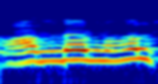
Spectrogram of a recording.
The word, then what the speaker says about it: অন্দরমহল: তো অন্দরমহল শব্দটির উচ্চারণ কি হবে দেখো, অন্দর মহল, আমরা দেখতে পাচ্ছি এখানে ঠিক আছে।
